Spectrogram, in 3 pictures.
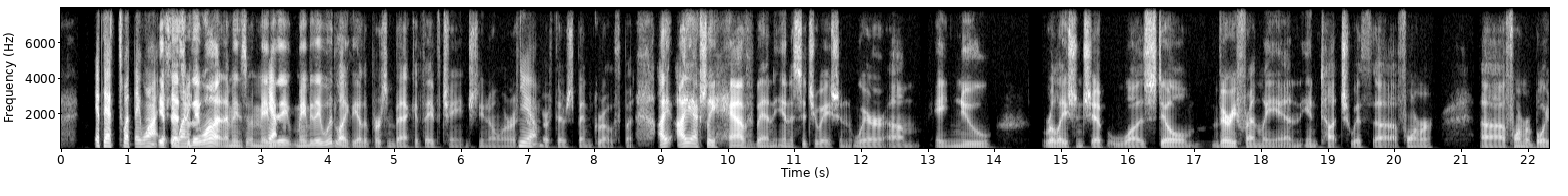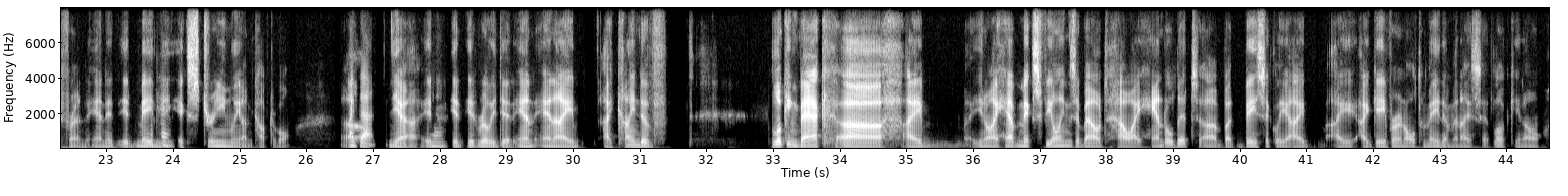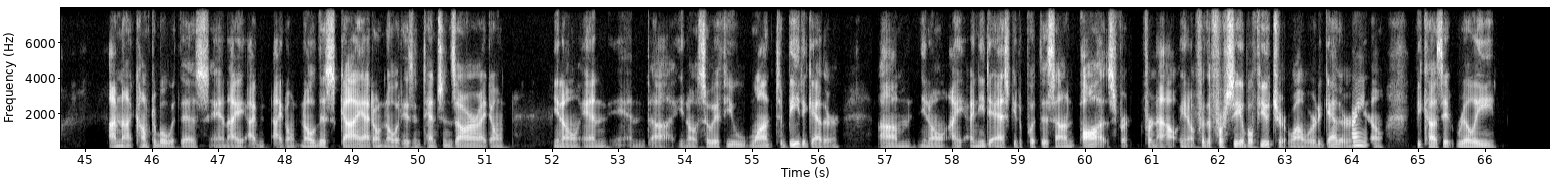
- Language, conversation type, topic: English, unstructured, Is it okay to date someone who still talks to their ex?
- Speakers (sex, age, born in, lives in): female, 60-64, United States, United States; male, 55-59, United States, United States
- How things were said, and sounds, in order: none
